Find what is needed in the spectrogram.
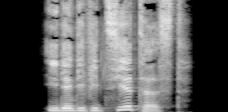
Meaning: inflection of identifizieren: 1. second-person singular preterite 2. second-person singular subjunctive II
- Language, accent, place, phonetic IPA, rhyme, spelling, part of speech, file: German, Germany, Berlin, [idɛntifiˈt͡siːɐ̯təst], -iːɐ̯təst, identifiziertest, verb, De-identifiziertest.ogg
